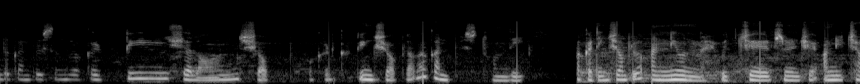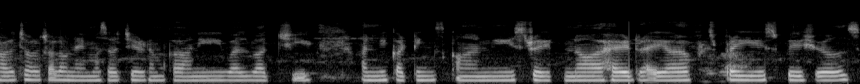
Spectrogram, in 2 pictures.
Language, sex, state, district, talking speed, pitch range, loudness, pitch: Telugu, female, Karnataka, Bellary, 110 wpm, 190-220 Hz, -22 LUFS, 195 Hz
